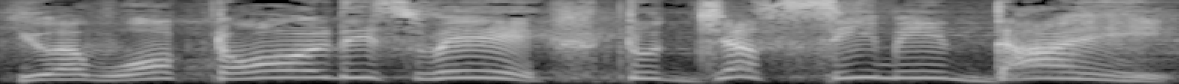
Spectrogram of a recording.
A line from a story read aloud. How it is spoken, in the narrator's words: he cried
